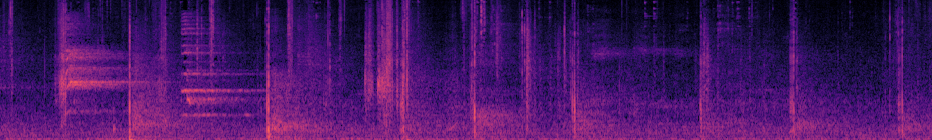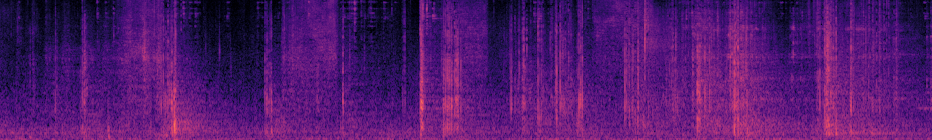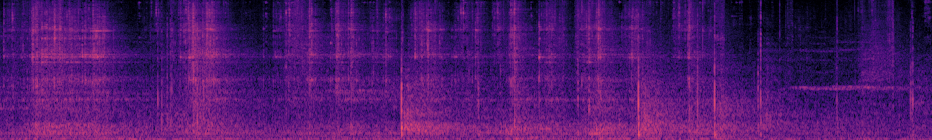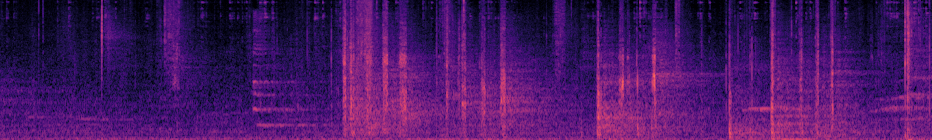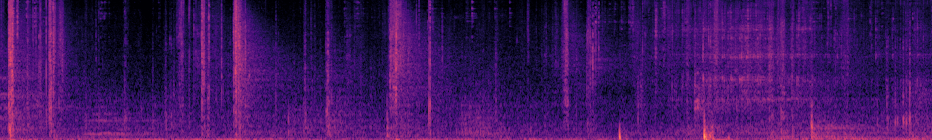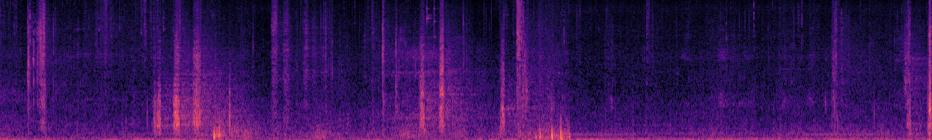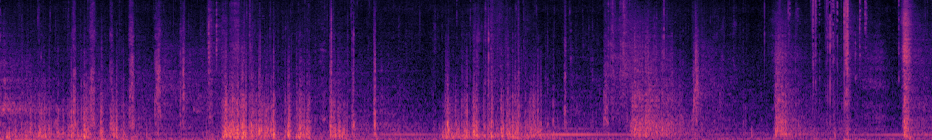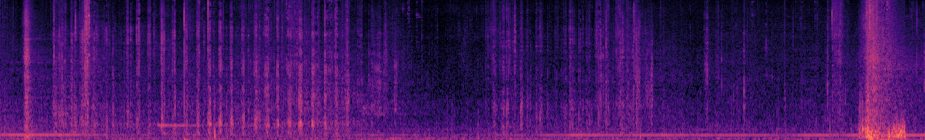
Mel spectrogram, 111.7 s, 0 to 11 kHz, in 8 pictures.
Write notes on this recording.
záznam z dílny na FAMU o konstruktivní destrukci. verze 1.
